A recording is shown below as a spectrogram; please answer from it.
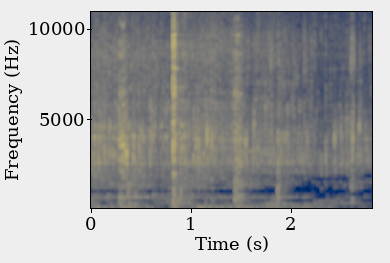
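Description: Cumin seeds frying in a little oil as they are stirred, a soft close sizzle with scattered scrapes and one sharp clink of the spoon against the pan.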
